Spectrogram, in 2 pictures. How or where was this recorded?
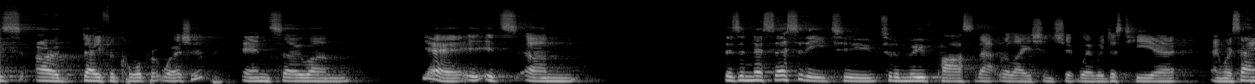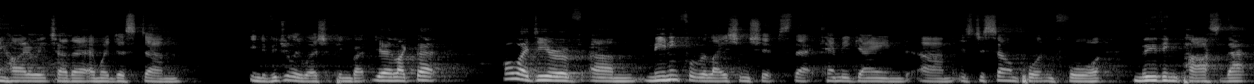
large echoing room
